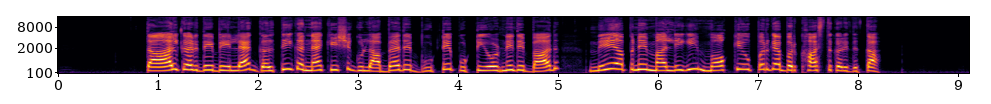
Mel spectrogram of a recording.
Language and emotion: Dogri, angry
